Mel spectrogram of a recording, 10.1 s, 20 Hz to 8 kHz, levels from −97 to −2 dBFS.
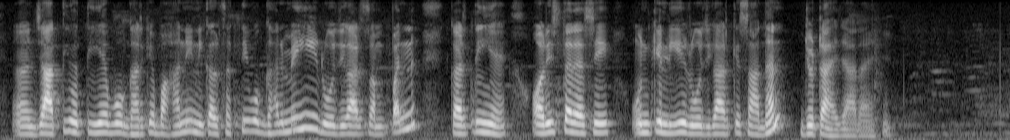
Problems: none marked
